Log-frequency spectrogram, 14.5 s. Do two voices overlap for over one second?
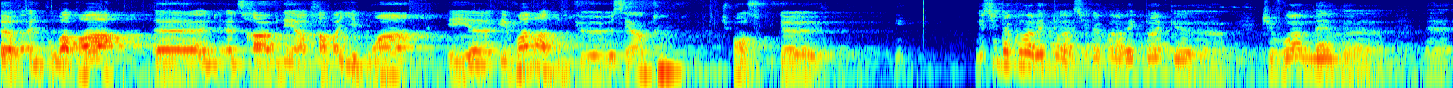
No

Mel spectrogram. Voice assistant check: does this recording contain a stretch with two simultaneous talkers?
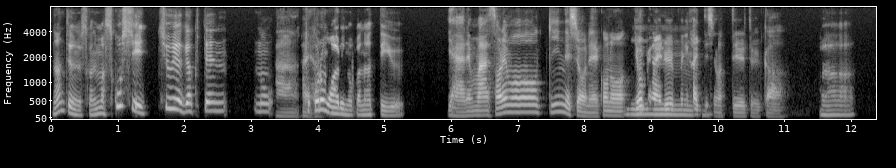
Yes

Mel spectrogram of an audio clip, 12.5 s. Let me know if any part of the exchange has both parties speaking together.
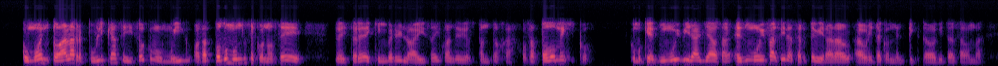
No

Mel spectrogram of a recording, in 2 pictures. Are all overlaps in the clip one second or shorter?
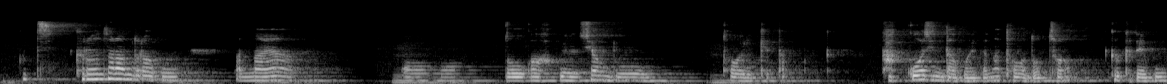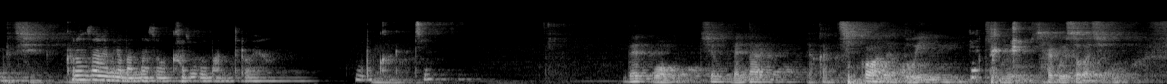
Yes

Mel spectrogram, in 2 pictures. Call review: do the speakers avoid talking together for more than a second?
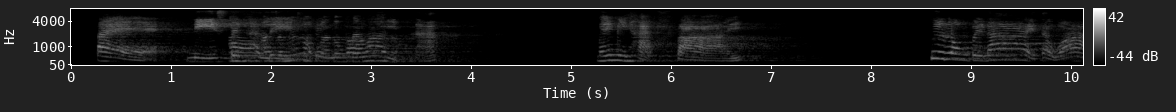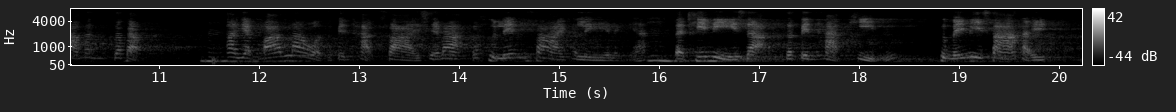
No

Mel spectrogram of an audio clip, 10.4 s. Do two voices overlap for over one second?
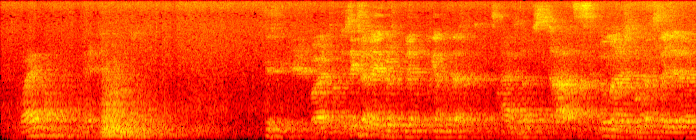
No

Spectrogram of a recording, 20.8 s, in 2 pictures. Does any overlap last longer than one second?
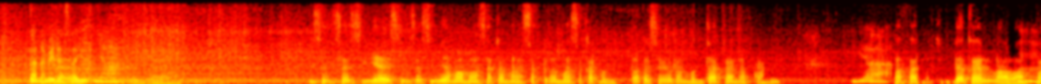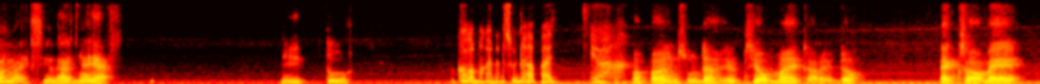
No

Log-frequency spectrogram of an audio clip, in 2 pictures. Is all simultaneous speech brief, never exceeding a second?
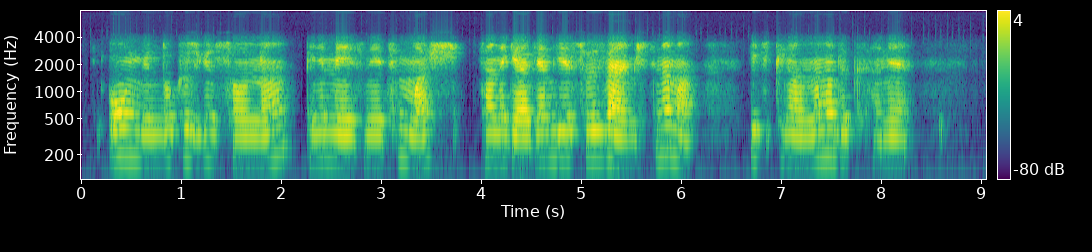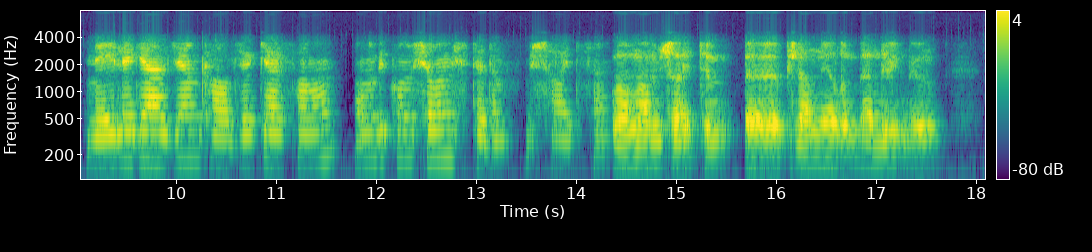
Yes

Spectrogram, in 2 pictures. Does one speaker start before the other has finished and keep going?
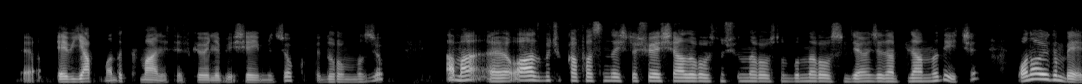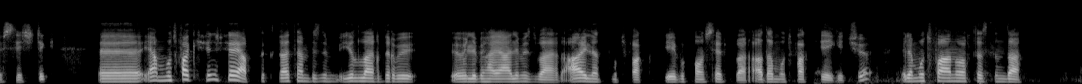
No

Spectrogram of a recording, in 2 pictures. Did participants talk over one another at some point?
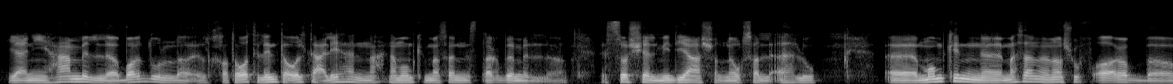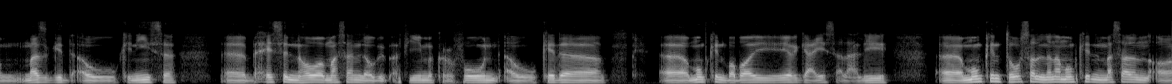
No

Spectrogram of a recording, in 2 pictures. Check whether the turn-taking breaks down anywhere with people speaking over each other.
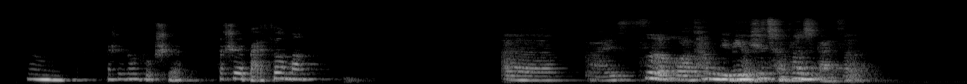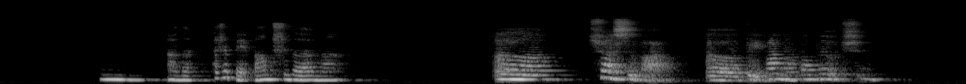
No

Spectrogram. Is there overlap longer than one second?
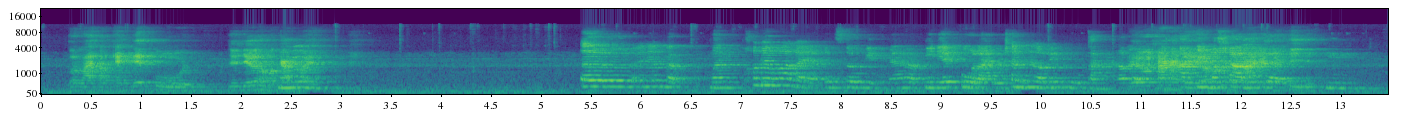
Yes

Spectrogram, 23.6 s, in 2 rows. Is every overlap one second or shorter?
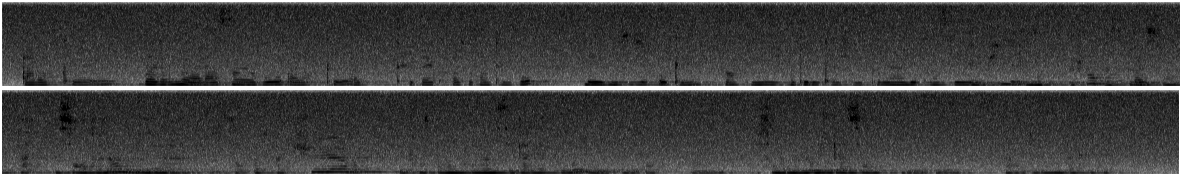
Yes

